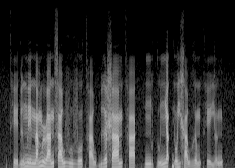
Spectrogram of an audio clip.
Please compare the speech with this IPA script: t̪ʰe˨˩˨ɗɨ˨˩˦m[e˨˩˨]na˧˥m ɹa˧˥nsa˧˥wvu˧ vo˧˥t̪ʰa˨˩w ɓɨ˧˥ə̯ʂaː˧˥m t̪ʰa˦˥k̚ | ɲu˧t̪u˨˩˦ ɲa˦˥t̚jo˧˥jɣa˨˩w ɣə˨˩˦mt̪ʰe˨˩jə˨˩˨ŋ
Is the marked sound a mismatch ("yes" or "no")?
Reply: yes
